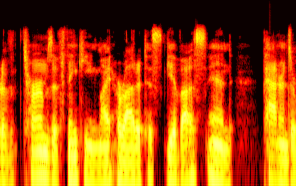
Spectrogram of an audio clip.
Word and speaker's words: Herodotus: anthropocene okay wait and how do you pronounce Herodotus is it Herodotus or something else you've got it right erotica okay um it's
